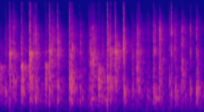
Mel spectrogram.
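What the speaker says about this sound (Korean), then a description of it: "김대중 장관 박수로 모실게요." A small audience at a political lecture claps to welcome a guest to the stage, the sharp, close hand claps landing in a quick, fairly regular rhythm without any voices.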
